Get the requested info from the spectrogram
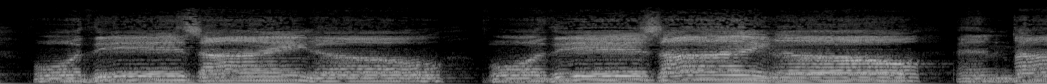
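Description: Unaccompanied hymn singing, a cappella, in long sung phrases with short breaks between them: one just after the start, one just before the middle and one near the end.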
